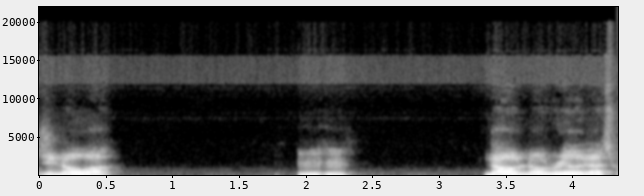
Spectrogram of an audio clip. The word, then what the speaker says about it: Genoa: salami or ham uh I prefer Genoa salami and if you're going to say no it's actually pronounced Genoa shut up I actually went to a grocery store and the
